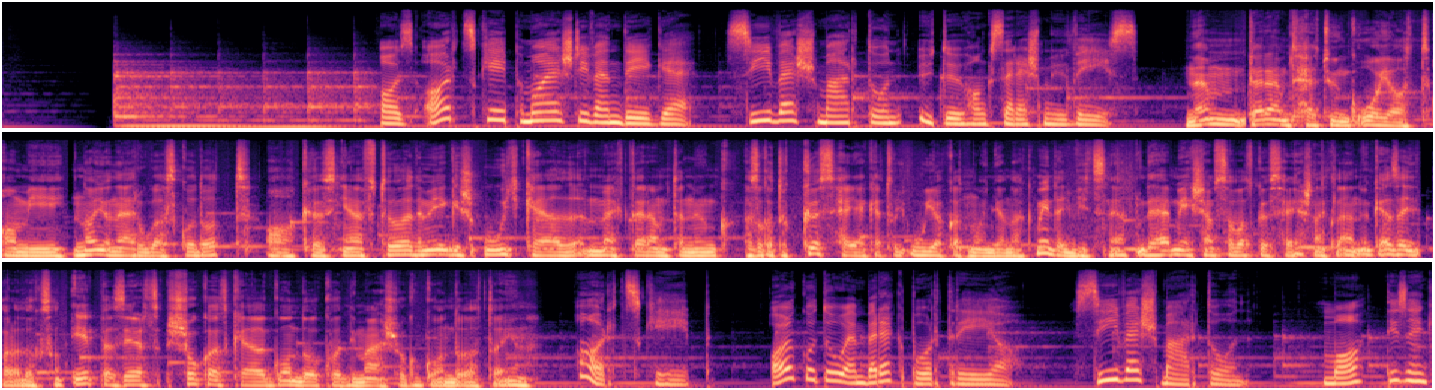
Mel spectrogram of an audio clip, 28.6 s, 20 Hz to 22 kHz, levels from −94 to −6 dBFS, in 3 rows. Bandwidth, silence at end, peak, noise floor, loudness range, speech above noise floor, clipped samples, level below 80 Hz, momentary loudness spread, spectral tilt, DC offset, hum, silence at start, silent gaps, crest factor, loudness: 17 kHz; 0 s; -6 dBFS; -61 dBFS; 3 LU; 44 dB; under 0.1%; -40 dBFS; 9 LU; -5.5 dB/octave; under 0.1%; none; 0.75 s; none; 12 dB; -18 LUFS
